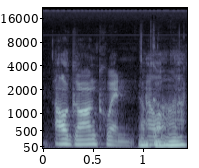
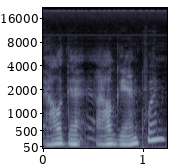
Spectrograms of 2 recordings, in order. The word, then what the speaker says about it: Algonquin: Algonquin. How How did I pronounce it? Alanquin.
